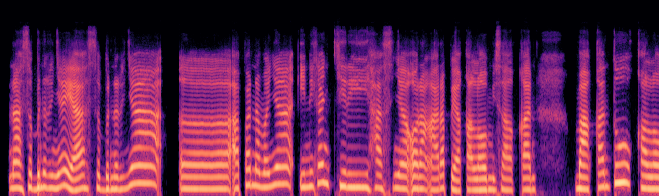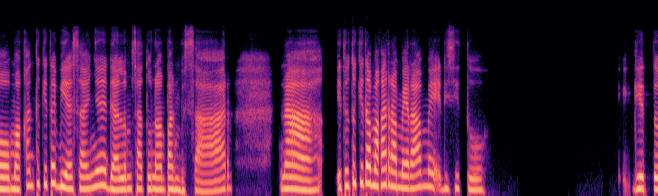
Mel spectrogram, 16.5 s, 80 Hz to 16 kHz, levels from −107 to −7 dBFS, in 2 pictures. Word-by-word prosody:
Nah 235 0 +4
sebenarnya 240 +1 +1
ya, 205 0 +5
sebenarnya, 240 +10 0 0.2
eee, 220 0 +1
apa 230 +6 -1
namanya 285 +2 0
ini 250 +1 0
kan 325 +1 -1
ciri 245 -4 +1
khasnya 230 -1 -1
orang 220 -1 +1
Arab 215 +3 -1
ya, 200 -3 0
kalau 200 +1 +2
misalkan 205 0 -2 0.5
makan 225 +3 +2
tuh 330 -1 +5
kalau 220 -2 +2
makan 215 +6 -1
tuh 305 - -3
kita 310 +1 0
biasanya 235 +3 +1
dalam 210 +1 0
satu 215 0 -3
nampan 210 -1 0
besar. 185 +2 -4 0.6
Nah 205 -3 +2 0.2
itu 250 +3 -2
tuh 325 - +1
kita 320 0 +3
makan 285 0 +2
rame-rame 245 +2 -1
di 225 - -5
situ. 200 -3 -6 1.8
Gitu. 215 0 0
225 Hz, 130 wpm, -24 LUFS, 210-255 Hz, 1.8 s, ya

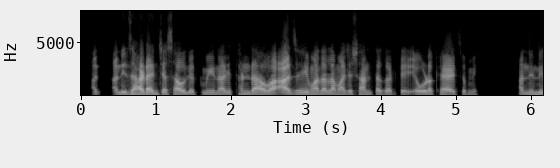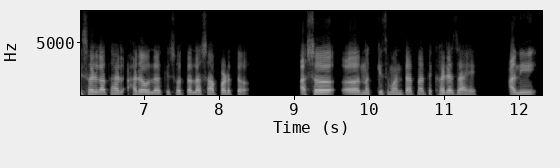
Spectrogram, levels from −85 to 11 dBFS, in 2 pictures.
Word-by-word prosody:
अन् 160 - -9 0.2
आणि 195 +4 -1
झाडांच्या 180 +2 +3
सावलीत 180 0 0
मिळणारी 175 0 -3
थंड 175 +1 -4
हवा 175 0 +4
आजही 170 +2 +1
मनाला 175 -2 +1
माझ्या 170 0 -2
शांत 165 0 -3
करते, 165 0 -6
एवढं 170 +1 0
खेळायचो 160 -1 -1
मी 160 - -16 0.6
आणि 165 +2 -6
निसर्गात 195 +2 +1
हर 180 0 0
हरवलं, 185 0 +2
की 195 - -9
स्वतःला 185 0 0
सापडतं 175 -2 -1 0.8
असं, 190 +3 +6
अ, 165 +1 +2
नक्कीच 180 +3 -6
म्हणतात 180 0 -1
ना, 185 - 0
ते - - -4
खरंच 180 0 +1
आहे 160 -2 -1 0.5
आणि 185 +4 0
175 Hz, 150 wpm, -26 LUFS, 170-185 Hz, 0.8 s, असं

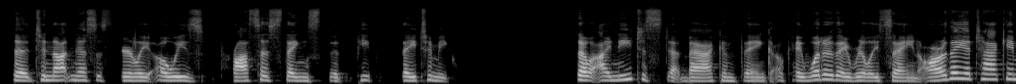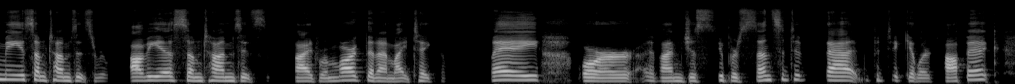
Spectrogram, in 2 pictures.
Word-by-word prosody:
to 180 -2 +5
to 205 - -2
not 195 +1 +5
necessarily 180 -3 -1
always 180 -5 +1 0.3
process 175 +2 +2
things 170 -3 -1
that 165 -1 -8
people 190 -3 -10 0.2
say 175 -1 +3
to 200 +4 -5
me 165 -3 -4 1.3
so 200 -2 +8
I 185 0 +2
need 225 +7 0
to 225 - -6
step 165 -5 -7
back 160 0 +2
and 165 -3 -4
think, 170 -2 -4
"Okay, 180 +1 -3
what 210 +5 +2
are 225 - +4
they 185 -4 +2
really 170 -1 +1
saying? 160 -2 -1
Are 180 +7 +5
they 270 +2 +4
attacking 240 -1 +1
me?" 220 -1 0
Sometimes 185 -4 -1
it's 160 - -7
really 155 -1 -17 0.2
obvious, 185 +1 +2
sometimes 170 -2 0
it's 160 0 -7 0.3
I'd 155 -1 +2
remark 185 +6 +2
that 175 -4 -1
I 150 - +2
might 140 -2 -4
take 155 -3 -7
them 145 - -31 0.4
away, 200 +1 +3 0.4
or 150 -2 +2
if 165 -3 -12
I'm 155 0 0
just 160 +1 -8
super 180 -5 -5
sensitive 205 +3 -4
to - - -46 0.2
that 185 +1 +2
particular 165 -5 -9
topic, 210 +9 0
180 Hz, 160 wpm, -24 LUFS, 165-195 Hz, 1.3 s, so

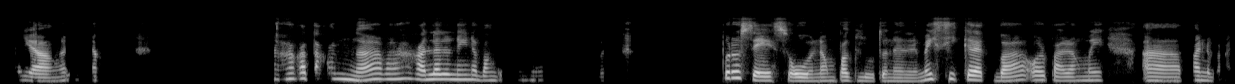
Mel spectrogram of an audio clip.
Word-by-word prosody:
Kaya 185 -4 +2
nga 180 +3 -9
ilak 195 -2 -11 1.7
Nakaka-takam 260 +2 -3
nga, 190 -2 +3 0.2
nakaka 245 -1 0
lalo 240 0 +5
na 230 -1 0
nabanggit 195 -3 -6 0.2
mo. 195 0 -21 1.8
Proseso 180 - +3
ng 170 +1 -5
pagluto 170 -3 -3
na 155 -1 -6 0.2
may 215 +9 0
secret 220 -6 +2
ba, 175 +5 0
or 205 +1 0
parang 175 -1 -3
may, 190 +1 -4 0.4
ah, 175 -2 0
pano 195 -3 -2
ba, 160 - -23
195 Hz, 110 wpm, -20 LUFS, 175-230 Hz, 1.8 s, lalo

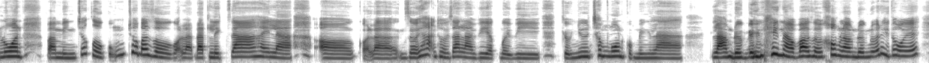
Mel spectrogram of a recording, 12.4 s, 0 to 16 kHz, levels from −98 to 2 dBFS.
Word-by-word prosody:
luôn. 285 +2 +5 0.4
Và 230 - +1
mình 220 -1 -4
trước 415 - -6
giờ 300 - +1
cũng 370 -2 -6
chưa - - +2
bao 365 0 +5
giờ, 260 -7 -1
gọi 230 - -5
là, 220 -2 -1
đặt 230 +1 +2
lịch 235 -2 -3
ra 270 0 +2
hay 275 -2 -3
là, 220 -4 -1 0.3
ờ, 205 -2 -2
gọi - - -7
là, 200 -1 -2 0.2
giới 235 +5 -1
hạn 350 -4 -2
thời 260 -4 -5
gian 275 +2 -1
làm 235 -3 -3
việc, 220 -2 -5
bởi 210 -3 -7
vì, 200 -2 -8 0.3
kiểu 215 - -3
như, 265 +6 -2
châm 310 -3 -3
ngôn 295 0 +3
của 240 -5 -11
mình 215 0 -7
là 205 -1 -3 0.4
làm 250 +2 +5
được 240 0 +3
đến 255 +6 +5
khi 410 +1 +7
nào 290 -6 +5
bao 290 +3 +7
giờ 275 -3 0
không 365 +5 +2
làm 280 -3 +3
được 260 -1 0
nữa 280 +4 -1
thì 360 - -1
thôi 310 -3 -1
ấy, 340 +6 -1
255 Hz, 230 wpm, -21 LUFS, 220-290 Hz, 0.4 s, khi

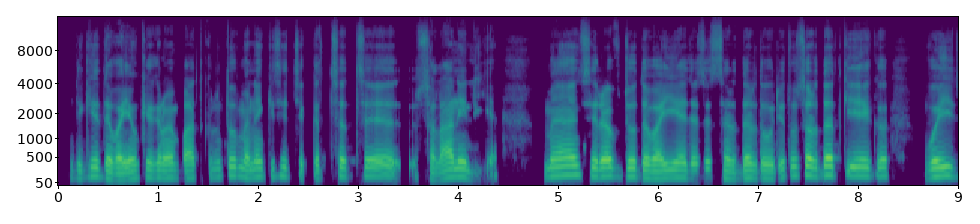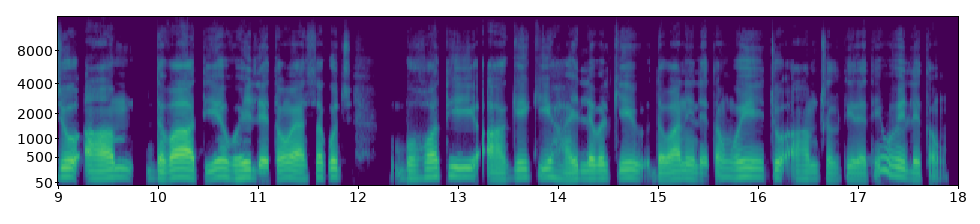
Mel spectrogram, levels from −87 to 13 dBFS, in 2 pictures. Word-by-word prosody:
देखिए, 120 +5 -4
दवाइयों 100 +4 +4
की 130 - -4
अगर 125 0 -1
मैं 120 +1 +3
बात 120 +1 +1
करूँ 130 - -9
तो 155 - 0
मैंने 135 0 0
किसी 135 +3 -8
चिकित्सक 115 +5 -4
से 75 -1 +1 0.3
सलाह 105 +6 +1
नहीं 135 0 +3
ली - - -18
है। - - -8 0.5
मैं 155 +3 +3
सिर्फ़ 145 0 +4
जो 145 0 +2
दवाई 115 0 +3
है 130 0 +1
जैसे 120 +2 -4
सर 115 -4 -3
दर्द 120 +2 -1
हो 120 - +2
रही 115 - -4
है - - -1
तो 155 - -2
सर 155 -1 +4
दर्द 160 +2 +4
की - - 0
एक 150 -1 -1 0.5
वही 145 +4 +4
जो 145 0 +5
आम 125 +4 +4 0.3
दवा 120 +4 +6
आती 120 -1 +1
है 140 - +3
वही 125 +3 +3
लेता 110 +1 +1
हूँ। 130 +1 +3
ऐसा 115 +4 +1
कुछ 140 +1 -2 0.5
बहुत 120 +6 -1
ही 145 -1 0
आगे 105 +6 -1
की 135 - -4
हाई 105 +1 -1
लेवल 115 +1 +1
की 130 +1 0 0.2
दवा 105 +3 +2
नहीं 120 -1 -2
लेता 95 - -5
हूँ। 135 -2 -6
वही 140 +1 0
जो 130 - 0
आम 110 0 -6
चलती 100 +2 -7
रहती 95 -2 -5
है - - -5
वही 150 - 0
लेता 100 -4 -4
हूँ। - - -11
125 Hz, 210 wpm, -21 LUFS, 115-140 Hz, 0.5 s, दवा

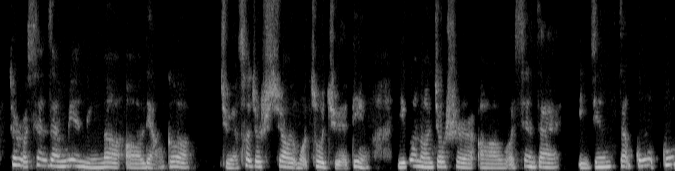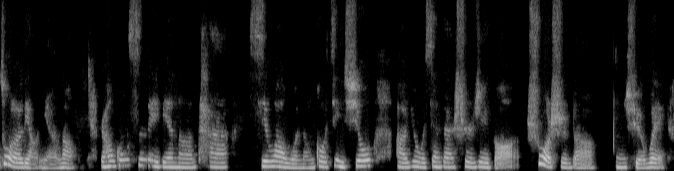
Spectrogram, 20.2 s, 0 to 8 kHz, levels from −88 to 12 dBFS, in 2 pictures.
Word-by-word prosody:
就 320 - +3
是 300 - +1
我 225 - +1
现 270 +3 -3
在 265 -3 +2
面 245 0 +1
临 195 -2 +1
的， 215 - +3 0.3
呃， 185 0 0
两 195 +2 -2
个 225 -3 0 0.4
决 180 -2 -3
策 265 +6 0
就 235 -1 +2
是 230 - -3
需 - - -2
要 225 -2 +5
我 185 -1 -1
做 235 -4 +2
决 200 - -1
定， 225 -6 +1 0.4
一 205 0 +4
个 265 +4 0
呢 215 -4 +4
就 230 +1 +1
是， 205 -4 -1
呃， 185 -1 -3
我 185 - -3
现 230 +2 0
在 210 -2 -1 0.3
已 185 0 -1
经 215 +3 +2
在 245 -2 0
工 265 - +3 0.3
工 320 +1 +2
作 335 -2 +4
了 210 -2 +4
2 200 -1 0
年 180 -1 -6
了， 190 -2 -2 0.4
然 230 - +1
后 245 +1 +2
公 270 +2 -2
司 290 +1 -7
那 250 -5 +1
边 215 -1 +1
呢， 200 0 -1
它 210 -1 -3 0.3
希 245 +2 -1
望 235 -3 +3
我 185 -1 -1
能 180 +1 -5
够 230 +3 0
进 235 0 +1
修， 255 +3 +3 0.3
啊， 215 -3 0
因 210 - -2
为 240 - +1
我 210 -2 +1
现 215 +2 -1
在 215 -1 -1
是 220 0 -1
这 210 -2 +1
个 195 - -4 0.4
硕 345 - +5
士 210 -2 0
的， 190 - -3 0.6
嗯， 200 -1 +1
学 200 -2 0
位。 200 +2 +1
215 Hz, 205 characters per minute, -23 LUFS, 200-240 Hz, 0.6 s, 要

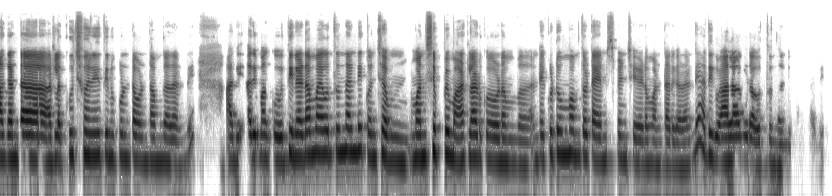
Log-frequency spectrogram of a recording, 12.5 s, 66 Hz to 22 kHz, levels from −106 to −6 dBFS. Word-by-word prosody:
గంట 200 +1 +2 0.4
అట్లా 190 0 +1
కూర్చొని 220 -1 0
తినుకుంటూ 205 0 -3
ఉంటాం 185 0 -5
కదండీ. 175 - -6 0.6
అది, 190 0 -6
అది 205 0 +2
మాకు 195 -1 -3 0.2
తినడం 220 +1 +3
అవుతుందండి 245 +2 +1
కొంచెం 210 0 +1 0.4
మనసిప్పి 225 +3 +2
మాట్లాడుకోవడం, 190 -2 0
మ - - -7 0.2
అంటే 195 +2 -6
కుటుంబంతో 225 -1 -1
టైమ్ 190 0 -3
స్పెండ్ 195 -1 -10
చేయడం 175 -1 -4
అంటారు 165 0 -7
కదండీ. 170 - -4
అది, 215 -2 -1 0.2
అలా 190 +1 +4
కూడా 185 -2 -1
అవుతుందండి 165 -2 -9 0.3
అది. - - -31
200 Hz, 130 wpm, -22 LUFS, 185-215 Hz, 0.6 s, అలా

